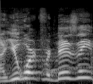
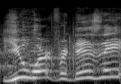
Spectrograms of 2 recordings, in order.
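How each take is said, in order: First: Said in the usual way. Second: Impressed disbelief. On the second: Retold or imitated. Repeated question, impressed by Disney.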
